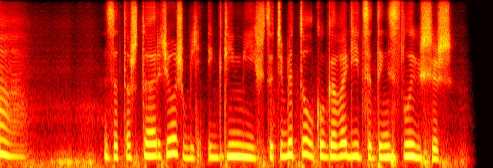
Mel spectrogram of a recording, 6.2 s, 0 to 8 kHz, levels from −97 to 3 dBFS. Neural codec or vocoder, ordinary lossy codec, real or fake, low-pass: codec, 16 kHz, about 1 kbps, DyCAST, with the encoder's durations; none; fake; none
